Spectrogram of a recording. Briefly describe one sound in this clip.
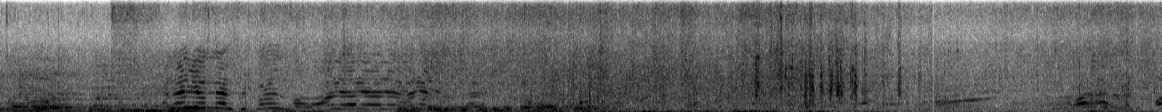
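Bicycle tyres crunch and hiss over loose sand.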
